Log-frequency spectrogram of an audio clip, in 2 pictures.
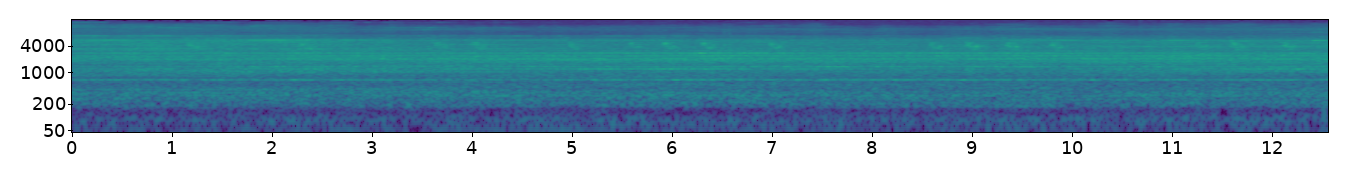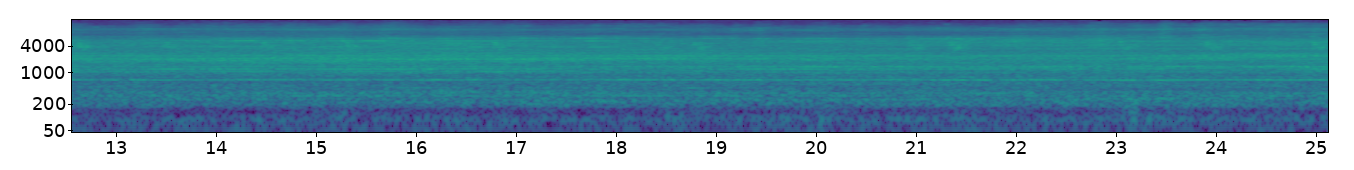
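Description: ICE 3 high-speed electric train moving slowly along the platform, giving an even, continuous running sound with a steady high tone from its electric drive over the rolling noise. Faint light clicks come and go during the first half.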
